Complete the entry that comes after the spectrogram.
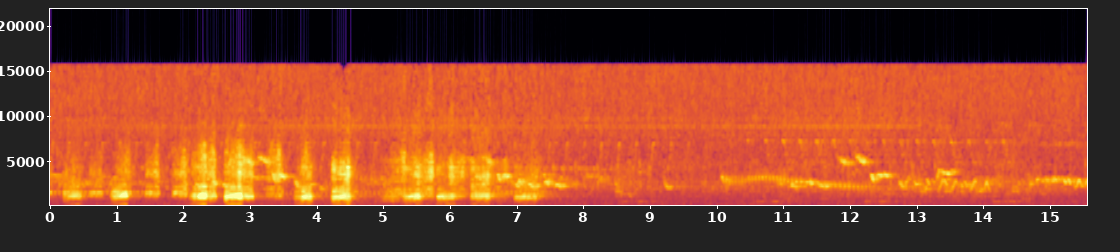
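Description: A large bird, goose-like, calling in a quick series, about two short calls a second, for the first seven seconds or so; fainter chirps and warbles of small birds follow.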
